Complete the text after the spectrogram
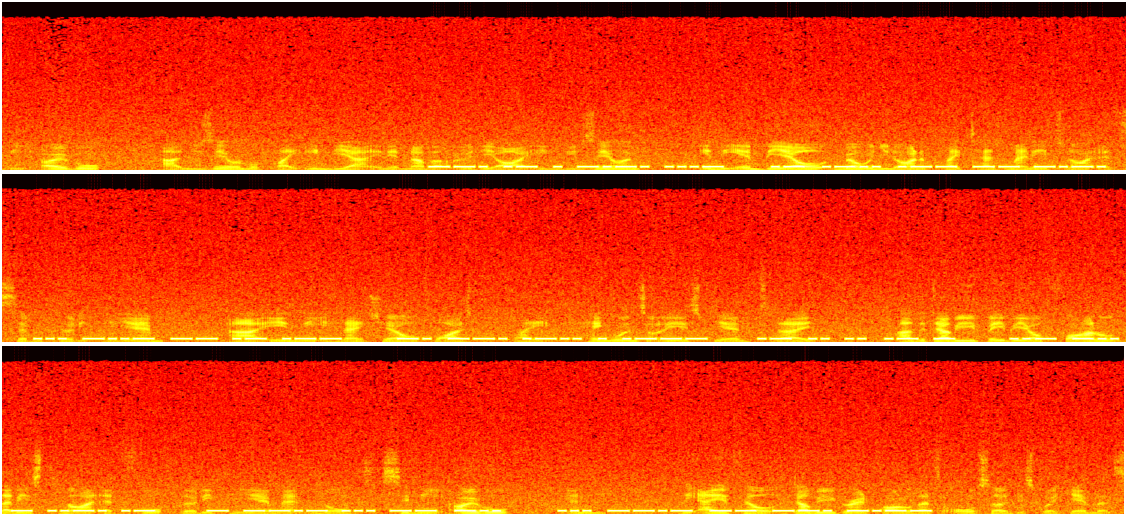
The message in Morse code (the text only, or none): GAECV ALWMC SXMAW NGLEJ AIIAT UDTFA TQSMD SQMGY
